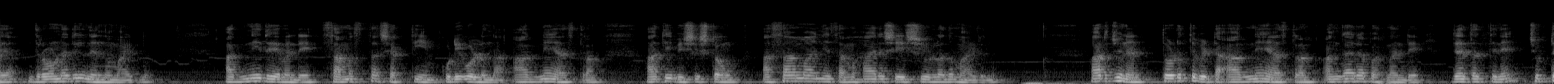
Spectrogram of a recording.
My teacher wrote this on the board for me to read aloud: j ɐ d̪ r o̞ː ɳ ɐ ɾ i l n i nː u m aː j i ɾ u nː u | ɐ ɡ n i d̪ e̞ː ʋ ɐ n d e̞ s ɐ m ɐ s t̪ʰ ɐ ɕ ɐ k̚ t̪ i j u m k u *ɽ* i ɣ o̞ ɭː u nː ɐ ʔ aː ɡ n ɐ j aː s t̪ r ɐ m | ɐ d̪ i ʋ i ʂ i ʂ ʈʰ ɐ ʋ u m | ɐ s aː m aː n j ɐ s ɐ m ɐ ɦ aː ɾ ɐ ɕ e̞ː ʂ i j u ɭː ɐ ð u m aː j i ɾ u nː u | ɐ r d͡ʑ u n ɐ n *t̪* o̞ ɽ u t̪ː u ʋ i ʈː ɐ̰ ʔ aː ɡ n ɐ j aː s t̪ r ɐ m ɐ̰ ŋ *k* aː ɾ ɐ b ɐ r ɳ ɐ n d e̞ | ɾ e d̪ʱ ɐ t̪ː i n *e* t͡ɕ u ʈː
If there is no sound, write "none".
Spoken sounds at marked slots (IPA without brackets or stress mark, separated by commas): ɽ, t̪, ɡ, e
